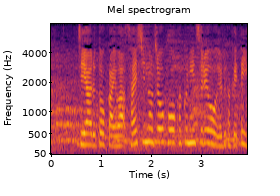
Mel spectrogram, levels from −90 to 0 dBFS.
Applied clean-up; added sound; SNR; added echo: none; none; none; none.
